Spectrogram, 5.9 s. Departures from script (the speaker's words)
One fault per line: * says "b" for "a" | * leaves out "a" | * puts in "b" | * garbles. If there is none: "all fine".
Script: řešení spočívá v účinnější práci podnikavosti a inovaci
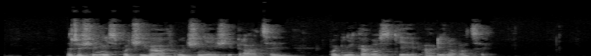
all fine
